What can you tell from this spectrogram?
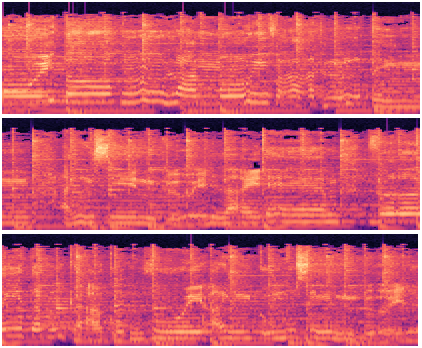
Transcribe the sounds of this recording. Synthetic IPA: o˧˩jt̪o˧k̚ŋ̩˧laː˨˩mmo˨˧˦jfaː˨˧˩t̪ʰɨ˨˦t̪ï˨˩ŋ̟ | ʔa˧jŋ̟si˧nɣɨ̰˧˨əjla̰ː˧˨jʔɛ˧m | vəː˨˦jt̪ə˧t̚nka̰ː˧˩ku˨˩ək̚ŋvu˧jʔa˧jŋ̟kʊ̰˧˥ŋ͡msi˧nɣɨ̰˧˩əj

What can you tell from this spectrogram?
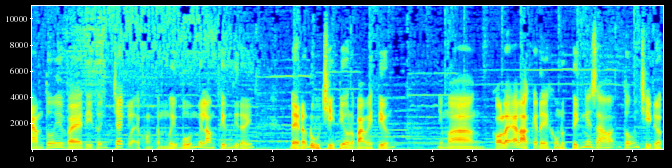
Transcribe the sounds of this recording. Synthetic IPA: a˨˩mt̪o˧jma˨˦jve˨˩t̪ʰi˨˩t̪o˧jt͡ɕa˦˥k̟̚la̰ː˧˨jxwaː˧˩ŋt̪ə˨˩mːɨ˨˩əjɓo˨˦nmɨ˧əla˧mt̪i˨˦əŋzi˨˩ɗə˨˦jɗe˧˩nɔ˨˦ɗu˧˩t͡ɕi˧˩t̪i˧əwlaː˨˩ɓaː˧mɨ˧əjt̪i˨˦əŋ | ɲɨ˧ŋmaː˨˩kɔ˨˦lɛ̰˧˥laː˨˩kaː˨˦jɗə˨˦jxə˧wŋ͡mɗɨ˨˩ək̚t̪ï˨˦ŋ̟a˨˧˦jsaː˧wha̰ː˧˥t̪o˧jvə̰˧˥ŋ͡mt͡ɕi˧˩ɗək̚

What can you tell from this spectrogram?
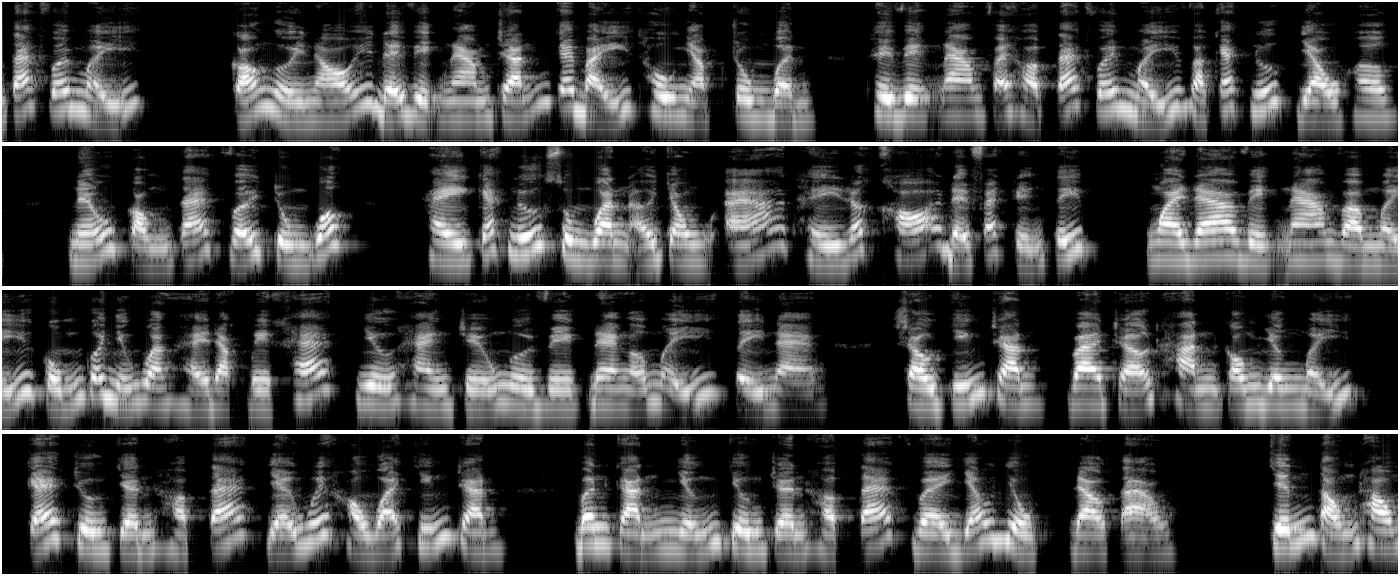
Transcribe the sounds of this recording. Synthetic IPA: ŋ͡mt̪aː˦˥k̚vəː˨˦jmḭ˧˥ | kɔ˨˦ŋɨ˨˩əjnɔ˨˦jɗe˧˩vi˨˩ət̚naː˧mt͡ɕa˨˦jŋ̟kaː˨˦jɓə˧˩jt̪ʰu˧ɲə˨˩p̚t͡ɕʊ˧ŋ͡mɓï˨˩ŋ̟ | t̪ʰi˨˩vi˨˩ət̚naː˧mfaː˧˩jɦəː˨˩p̚t̪aː˦˥k̚vəː˨˦jmḭ˧˥vaː˨˩kaː˦˥k̚nɨ˦˥ək̚zə˨˩wɦəː˧nː | e˨˦wkə̰˧˨wŋ͡mt̪aː˦˥k̚vəː˨˦jt͡ɕʊ˧ŋ͡mku˦˥ək̚ | ha˧jkaː˦˥k̚nɨ˦˥ək̚sʊ˧ŋ͡mkwa˧jŋ̟ʔəː˧˩t͡ɕə˧wŋ͡mʔaː˨˦t̪ʰi˨˩zə˦˥t̚xɔ˨˦ɗe˧˩faː˦˥t̚t͡ɕi˧˩ənt̪i˦˥əp̚ | ŋwaː˨˩jzaː˧vi˨˩ət̚naː˧mvaː˨˩mḭ˧˥kʊ̰˧˥ŋ͡mkɔ˨˦ɲɨ̰˧˥ŋkwaː˧nɦḛ˧˨ɗa˨˩k̚ɓi˨˩ət̚xaː˦˥k̚ɲɨ˧ɦaː˨˩ŋt͡ɕḭ˧˨əwŋɨ˨˩əjvi˨˩ət̚ɗaː˧ŋʔəː˧˩mḭ˧˥t̪ḭ˧˨na̰ː˧˨ŋ | sa˧wt͡ɕi˨˦ənt͡ɕa˧jŋ̟vaː˨˩t͡ɕəː˧˩t̪ʰa˨˩jŋ̟kə˧wŋ͡mzə˧nmḭ˧˥ | kaː˦˥k̚t͡ɕɨ˧əŋt͡ɕï˨˩ŋ̟ɦəː˨˩p̚t̪aː˦˥k̚za̰ː˧˩jkwi˦˥ət̚hə̰˧˨wkwaː˧˩t͡ɕi˨˦ənt͡ɕa˧jŋ̟ | ɓe˧nka̰˧˨jŋ̟ɲɨ̰˧˥ŋt͡ɕɨ˧əŋt͡ɕï˨˩ŋ̟ɦəː˨˩p̚t̪aː˦˥k̚ve˨˩zaː˨˦wzʊ˨˩k͡p̚ɗa̰ː˧˨wt̪a̰ː˧˨w | t͡ɕi˨˦ŋ̟t̪ə˧˩wŋ͡mt̪ʰə˨˦wŋ͡m

